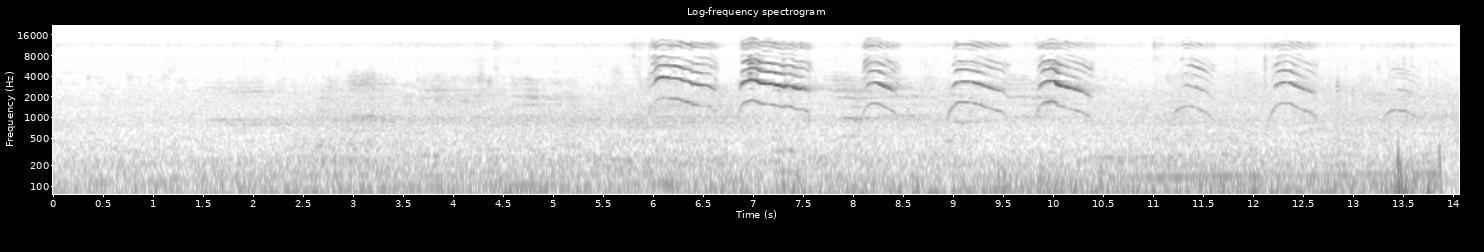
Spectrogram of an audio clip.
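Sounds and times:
cat meowing: 0:06.0 - 0:10.4, 0:11.2 - 0:12.7.

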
